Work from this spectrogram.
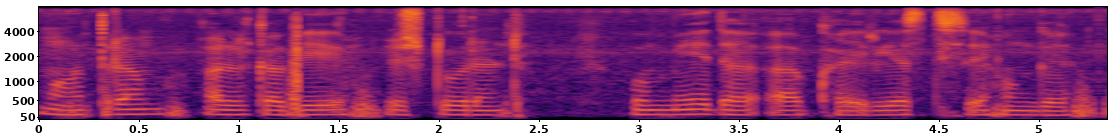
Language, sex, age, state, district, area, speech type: Urdu, male, 18-30, Uttar Pradesh, Balrampur, rural, spontaneous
